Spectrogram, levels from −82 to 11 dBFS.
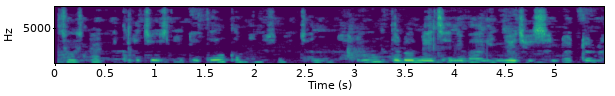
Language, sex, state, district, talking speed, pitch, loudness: Telugu, female, Telangana, Karimnagar, 130 wpm, 255 Hz, -21 LUFS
